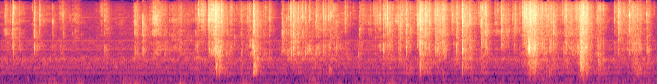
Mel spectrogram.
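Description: Foil trading-card pack wrapper crinkling and cards being handled, in irregular scratchy crackles that bunch up about two seconds in and again toward the end.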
